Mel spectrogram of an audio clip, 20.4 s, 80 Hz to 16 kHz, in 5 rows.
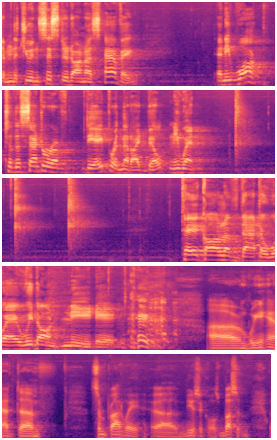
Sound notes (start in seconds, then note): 9.1 snaps fingers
